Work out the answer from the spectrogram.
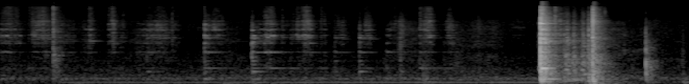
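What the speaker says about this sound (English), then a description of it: "I'm just going to add this to the potatoes, and I'm just going to start mixing everything together now" A spoon or spatula clinks and scrapes in a pan as fried onions are mixed into potatoes, with scattered light taps and a louder burst of metallic clatter near the end, with no voices.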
